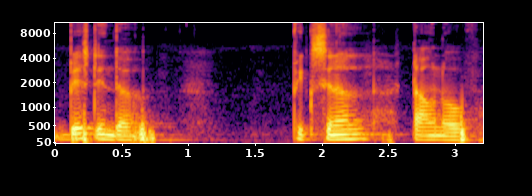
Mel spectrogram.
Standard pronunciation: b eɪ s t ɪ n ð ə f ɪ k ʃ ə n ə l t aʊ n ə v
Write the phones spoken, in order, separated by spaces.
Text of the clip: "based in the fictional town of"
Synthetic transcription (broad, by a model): b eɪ s t ɪ n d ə p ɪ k s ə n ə l t aʊ n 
